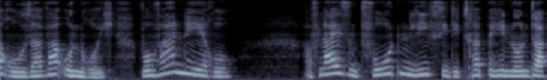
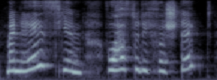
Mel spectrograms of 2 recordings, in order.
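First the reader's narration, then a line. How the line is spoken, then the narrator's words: Calling out. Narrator (German): rief sie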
